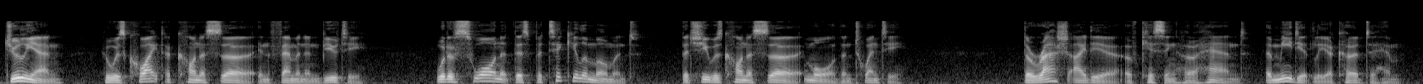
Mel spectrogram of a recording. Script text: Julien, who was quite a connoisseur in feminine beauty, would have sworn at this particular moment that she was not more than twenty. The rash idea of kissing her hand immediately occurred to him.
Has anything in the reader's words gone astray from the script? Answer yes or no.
yes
